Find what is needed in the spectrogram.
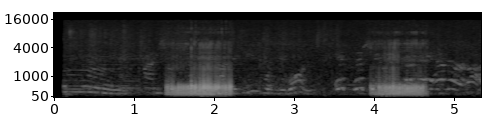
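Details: Dog snoring during sleep: two loud, buzzing snores with soft whining and vocal sounds between them.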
